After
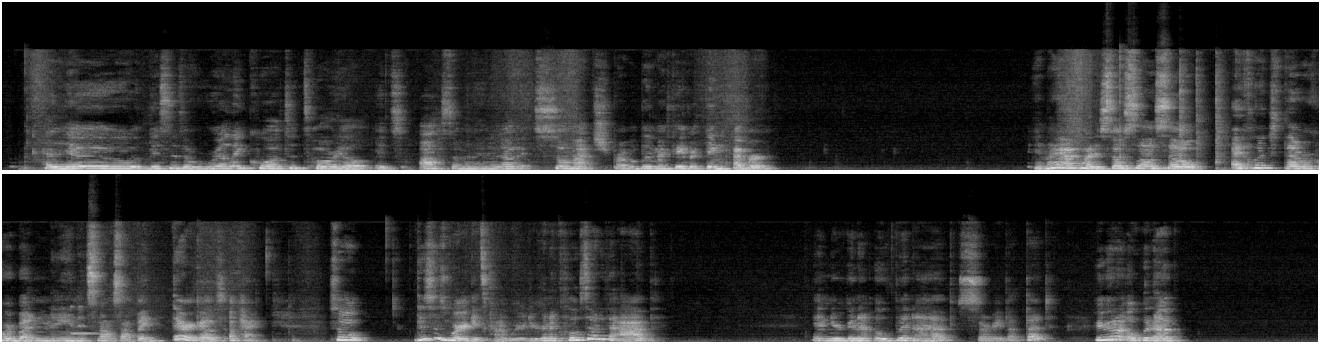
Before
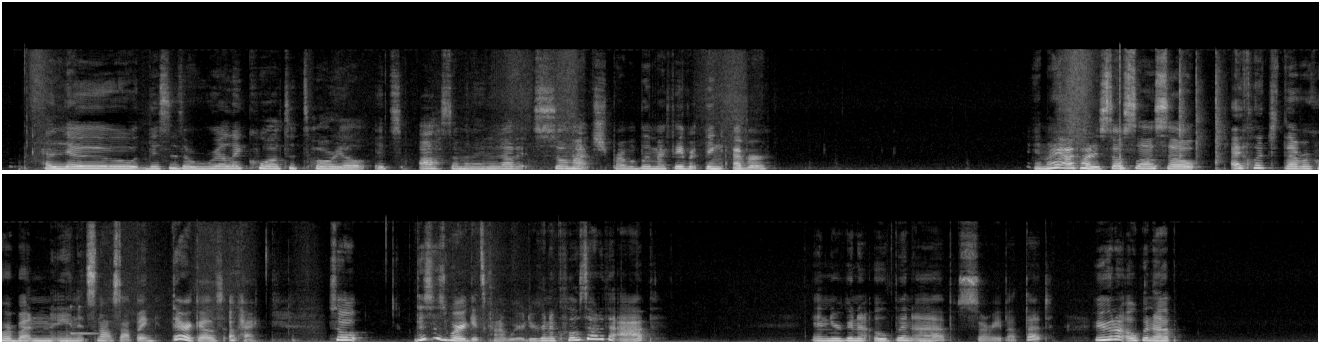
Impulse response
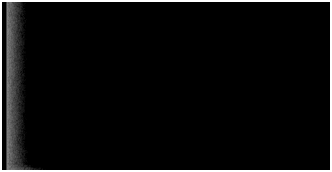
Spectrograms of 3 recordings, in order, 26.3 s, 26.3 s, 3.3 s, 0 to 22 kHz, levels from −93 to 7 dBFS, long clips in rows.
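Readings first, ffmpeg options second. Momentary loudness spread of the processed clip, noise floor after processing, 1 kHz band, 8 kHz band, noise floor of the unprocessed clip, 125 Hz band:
13 LU, −66 dBFS, +3.0 dB, +4.5 dB, −73 dBFS, +6.0 dB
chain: -filter_complex "[0:a]aeval=exprs='0.398*(cos(1*acos(clip(val(0)/0.398,-1,1)))-cos(1*PI/2))+0.00251*(cos(6*acos(clip(val(0)/0.398,-1,1)))-cos(6*PI/2))':channel_layout=same[link_01];[1:a]atrim=start_sample=2205,afade=type=out:start_time=0.19:duration=0.01,atrim=end_sample=8820[link_02];[link_01][link_02]afir=irnorm=-1:irlink=0,alimiter=level_in=8.5dB:limit=-1dB:release=50:level=0:latency=1,volume=-5.5dB"

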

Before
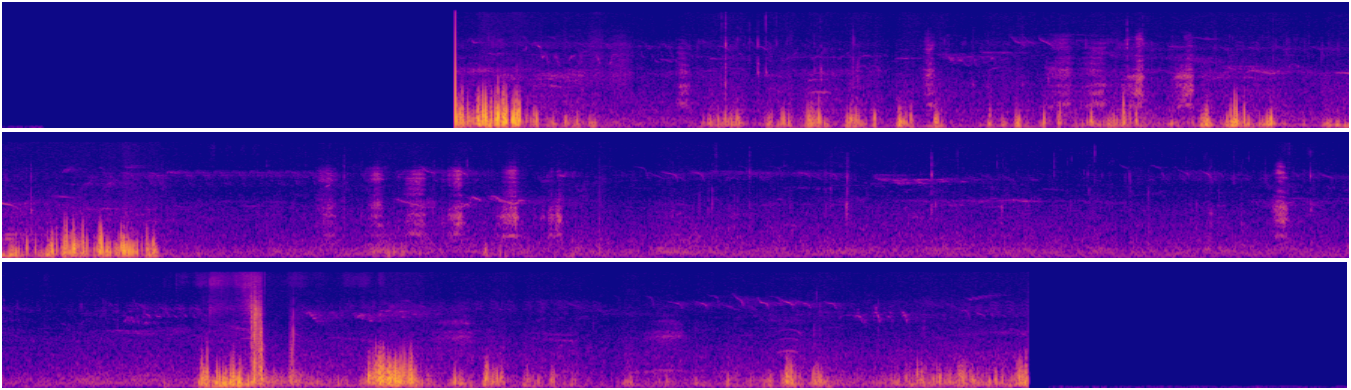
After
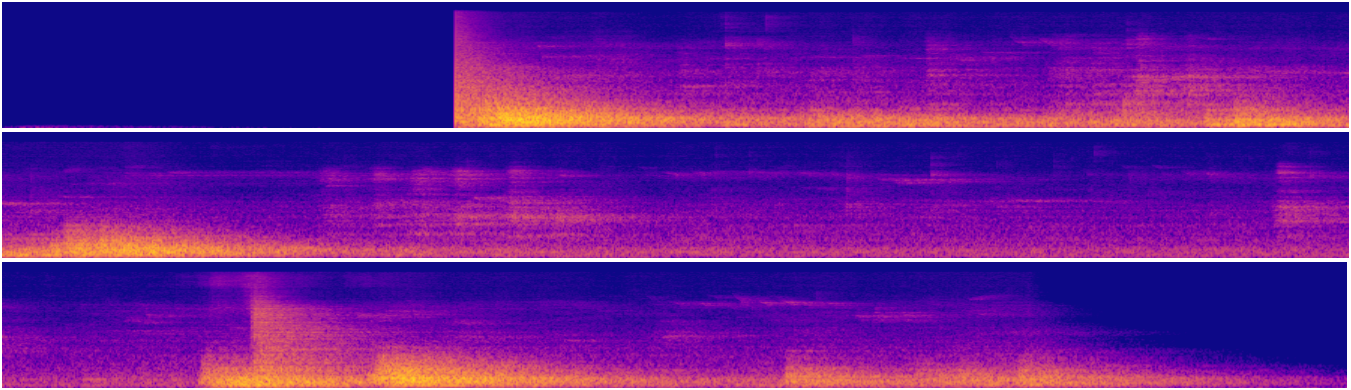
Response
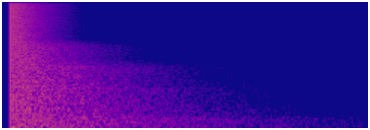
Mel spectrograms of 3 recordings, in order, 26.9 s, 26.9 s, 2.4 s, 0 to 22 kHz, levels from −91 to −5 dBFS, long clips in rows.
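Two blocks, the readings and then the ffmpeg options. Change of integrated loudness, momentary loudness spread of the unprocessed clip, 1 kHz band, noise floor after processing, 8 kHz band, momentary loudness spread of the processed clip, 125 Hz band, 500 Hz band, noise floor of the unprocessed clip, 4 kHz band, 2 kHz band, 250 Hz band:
+7.5 dB, 23 LU, +7.0 dB, below −85 dBFS, can't be measured, 22 LU, +9.0 dB, +7.5 dB, below −85 dBFS, +5.0 dB, +6.0 dB, +9.5 dB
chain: -filter_complex "[1:a]atrim=start_sample=2205[link_01];[0:a][link_01]afir=irnorm=-1:irlink=0"

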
